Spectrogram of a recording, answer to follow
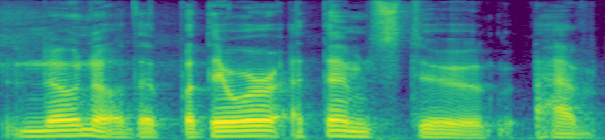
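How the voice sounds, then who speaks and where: A man's voice: lowish voice, unhurried, gravelly, darkish tone. A man from Finland with a Finnish accent, co-hosting a podcast in casual chat and asking playful, teasing questions. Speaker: podcast co-host.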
